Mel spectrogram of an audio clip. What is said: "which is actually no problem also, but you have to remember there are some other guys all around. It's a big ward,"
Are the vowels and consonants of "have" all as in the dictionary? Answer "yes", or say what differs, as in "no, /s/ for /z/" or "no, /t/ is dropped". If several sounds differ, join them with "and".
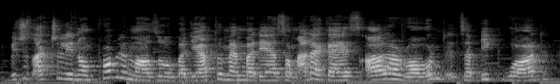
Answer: no, /f/ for /v/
